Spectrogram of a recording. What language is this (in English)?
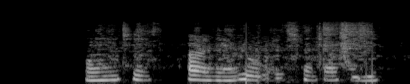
Chinese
